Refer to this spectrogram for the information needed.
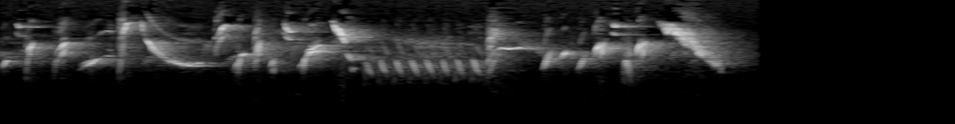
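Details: Balkan goldfinch, Carduelis carduelis balcanica, delivering a training song to the adopted competition standard: quick liquid twitters, descending slurred whistles and a short rattling trill, ending abruptly after nearly four seconds.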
